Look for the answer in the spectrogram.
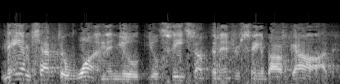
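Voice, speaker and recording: An American man preaches a sermon in an animated, brisk, medium-pitched voice. He speaks emphatically, driving his points home with rhetorical questions and repetition. The recording is muffled and lo-fi, with faint background noise.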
